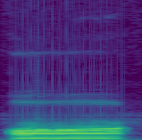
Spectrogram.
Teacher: یہ بھی ہم نے اس کا مخرج پڑھا تھا کہ زبان کی جڑ جب تالو کے نرم حصے پہ لگائیں تو قاف پڑھا جائے گا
